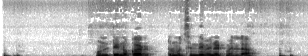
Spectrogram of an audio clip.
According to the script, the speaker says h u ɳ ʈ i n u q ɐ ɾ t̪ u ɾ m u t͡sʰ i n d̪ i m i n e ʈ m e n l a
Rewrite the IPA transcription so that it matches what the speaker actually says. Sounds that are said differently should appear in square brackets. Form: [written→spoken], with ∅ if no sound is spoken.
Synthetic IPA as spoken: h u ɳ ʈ i n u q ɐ ɾ t̪ u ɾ m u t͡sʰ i n d̪ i m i n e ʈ m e n l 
